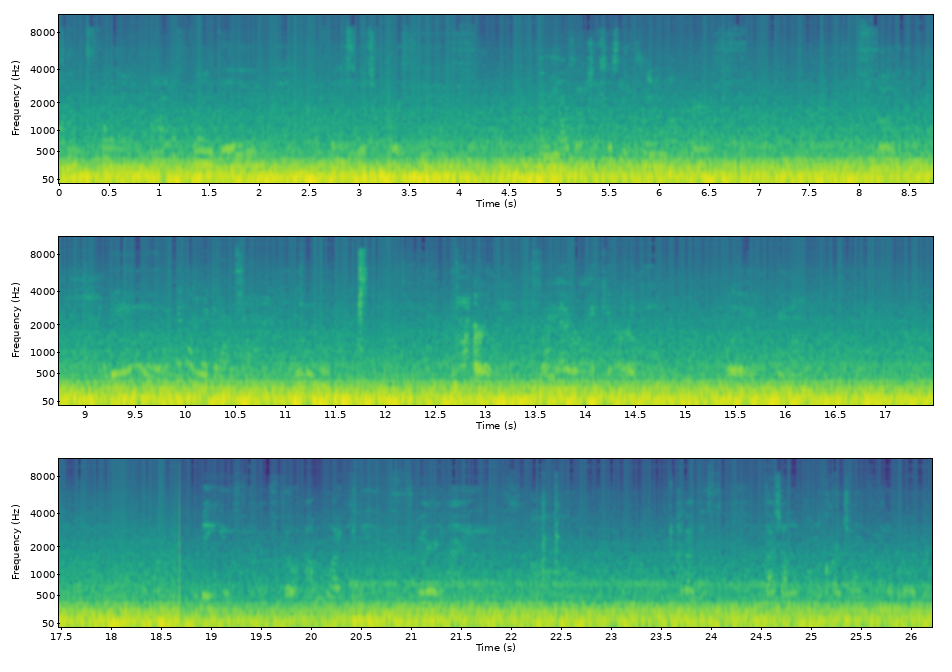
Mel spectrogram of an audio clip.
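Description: Steady low road and engine rumble inside a moving car's cabin, easing slightly about two-thirds of the way in, with a woman's voice talking over it.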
